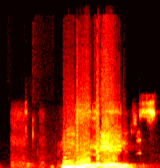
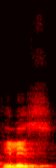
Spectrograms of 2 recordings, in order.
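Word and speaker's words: village: এজ, হ্যাঁ ভিল plus এজ, ইজ, হ্যাঁ ভিলিজ, আসল উচ্চারণ হবে হচ্ছে ভিলিজ, ভিলিজ। তাই তো ভিলিজ। হ্যাঁ ভিল ইজ, আমরা উচ্চারণ করি ভিলেজ, এখানে এ সাউন্ড না, এখানে হচ্ছে ই সাউন্ড হয়।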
